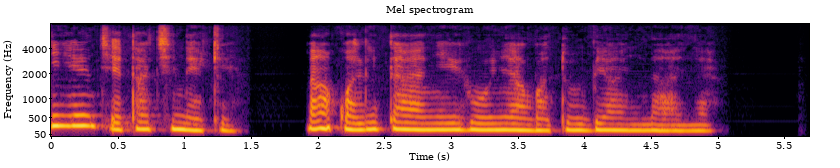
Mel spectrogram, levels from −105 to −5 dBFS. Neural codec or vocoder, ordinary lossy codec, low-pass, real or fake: codec, 16 kHz, 4 kbps, FunCodec, trained on Chinese and English, 50 frames a second; none; none; fake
